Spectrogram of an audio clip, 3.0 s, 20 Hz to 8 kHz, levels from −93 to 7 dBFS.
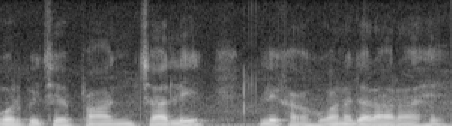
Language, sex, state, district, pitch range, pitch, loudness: Hindi, male, Chhattisgarh, Bilaspur, 105-115 Hz, 110 Hz, -16 LUFS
